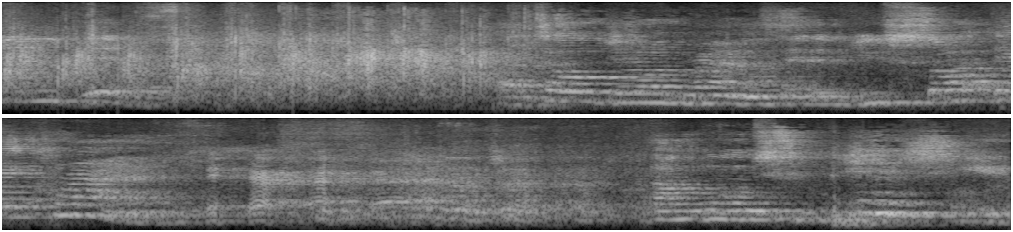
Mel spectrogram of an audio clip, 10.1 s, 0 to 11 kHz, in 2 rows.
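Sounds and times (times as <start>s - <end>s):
woman speaking over microphone: 0.0s - 0.8s, 2.5s - 6.0s, 8.3s - 10.0s.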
